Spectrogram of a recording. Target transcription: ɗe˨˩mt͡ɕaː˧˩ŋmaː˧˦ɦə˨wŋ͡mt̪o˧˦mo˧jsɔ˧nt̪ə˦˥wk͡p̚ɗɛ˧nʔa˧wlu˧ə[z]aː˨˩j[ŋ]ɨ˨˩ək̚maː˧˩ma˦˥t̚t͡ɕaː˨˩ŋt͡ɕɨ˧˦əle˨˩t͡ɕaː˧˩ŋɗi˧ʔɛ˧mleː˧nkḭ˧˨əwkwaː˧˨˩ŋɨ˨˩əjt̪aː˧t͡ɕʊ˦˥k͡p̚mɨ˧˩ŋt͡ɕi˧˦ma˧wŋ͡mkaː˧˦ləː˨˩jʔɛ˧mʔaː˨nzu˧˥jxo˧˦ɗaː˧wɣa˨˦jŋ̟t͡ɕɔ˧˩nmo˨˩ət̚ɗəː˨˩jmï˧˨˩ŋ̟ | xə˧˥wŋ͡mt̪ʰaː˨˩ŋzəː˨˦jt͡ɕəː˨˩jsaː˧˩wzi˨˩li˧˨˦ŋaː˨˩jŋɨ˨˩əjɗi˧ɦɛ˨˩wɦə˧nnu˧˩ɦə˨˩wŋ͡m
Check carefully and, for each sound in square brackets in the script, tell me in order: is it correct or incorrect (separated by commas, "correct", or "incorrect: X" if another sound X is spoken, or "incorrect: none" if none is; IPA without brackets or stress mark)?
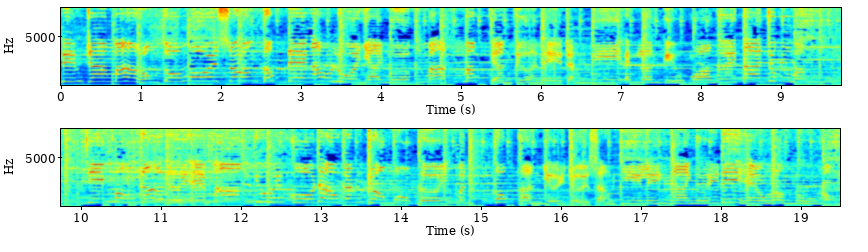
correct, incorrect: m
